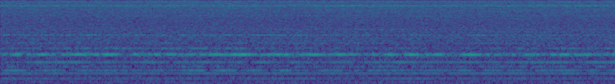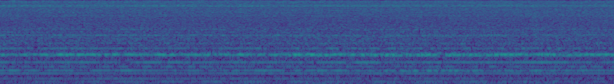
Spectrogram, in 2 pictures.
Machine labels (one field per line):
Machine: fan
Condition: normal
